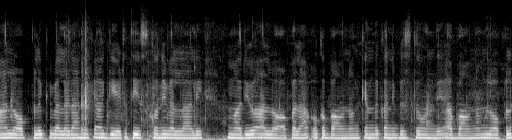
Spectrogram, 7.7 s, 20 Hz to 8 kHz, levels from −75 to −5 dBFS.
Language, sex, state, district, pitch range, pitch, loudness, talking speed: Telugu, female, Andhra Pradesh, Chittoor, 175-185 Hz, 180 Hz, -17 LUFS, 140 wpm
